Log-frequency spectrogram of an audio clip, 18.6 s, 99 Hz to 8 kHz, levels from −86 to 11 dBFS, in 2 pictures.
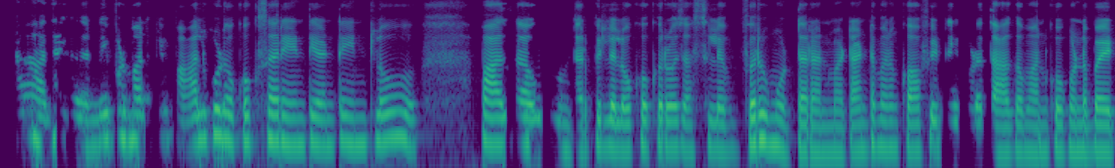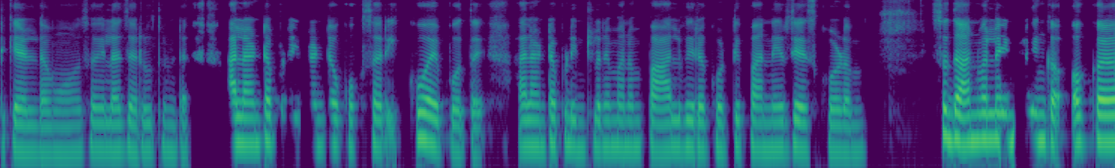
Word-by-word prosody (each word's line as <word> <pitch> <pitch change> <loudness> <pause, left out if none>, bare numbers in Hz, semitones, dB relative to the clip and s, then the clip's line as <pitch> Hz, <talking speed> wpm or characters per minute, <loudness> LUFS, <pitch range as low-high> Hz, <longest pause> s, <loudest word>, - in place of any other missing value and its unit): ఆ! - - -13 0.2
అదే 210 +4 -5
కదండి. 180 -1 -5
ఇప్పుడు 210 0 -4
మనకి, 200 +2 -5
పాలు 185 +5 -1
కూడా 225 -2 +4
ఒక్కొక్కసారి 195 +1 +1
ఏంటి 180 +1 -3
అంటే, 180 +3 -5
ఇంట్లో 195 +2 -3 0.8
పాలు 185 -1 +5
తాగుతూ 185 0 0
ఉంటారు 150 0 -5
పిల్లలు. 170 -2 +2
ఒక్కొక్క 170 +1 -1
రోజు 165 0 +1
అస్సలు 160 +1 -4
ఎవ్వరూ 175 +6 +2
ముట్టరనమాట. 150 -2 -2
అంటే, 160 +3 -4
మనం 165 0 -5
కాఫీ, 155 +2 0
టీ 170 - -6
కూడా 160 - -4
తాగము. 150 +1 -1
అనుకోకుండా 155 0 -3
బైటికెళ్ళడమో, 150 -1 +2 0.2
సో, - - -4
ఇలా 155 0 0
జరుగుతుంటాయి. 155 0 -7 0.3
అలాంటప్పుడు 185 +1 +2
ఏంటంటే, 175 - -6
ఒక్కొక్కసారి 170 +1 -2
ఎక్కువయిపోతాయి. 170 -9 +2 0.3
అలాంటప్పుడు 175 +1 0
ఇంట్లోనే 170 +1 -4
మనం 170 0 -4
పాలు 160 +2 +2
విరగొట్టి 165 0 -2
పన్నీర్ 165 +1 -2
చేసుకోడం, 150 -2 -1 0.7
సో, - - +6
దానివల్ల 205 +2 +7
ఇంట్లో 215 +2 -3
ఇంకా 195 -1 +4 0.2
ఒక 190 +1 -1
170 Hz, 150 wpm, -26 LUFS, 155-185 Hz, 0.8 s, దానివల్ల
